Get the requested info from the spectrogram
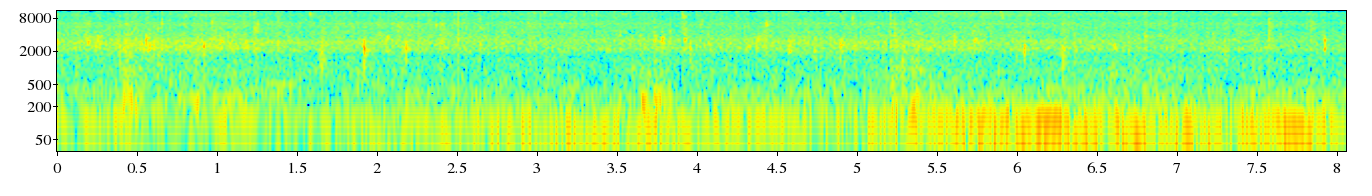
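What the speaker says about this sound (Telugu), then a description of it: "ఈ జీడిపప్పు కూడా వేయించుకోవాలండి." Cashew nuts fry in a pan with a steady, soft sizzle and faint crackles throughout, with occasional small stirring clicks.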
